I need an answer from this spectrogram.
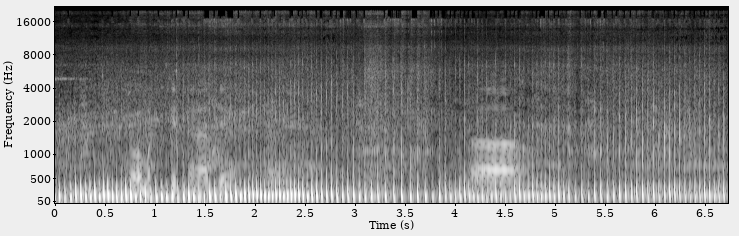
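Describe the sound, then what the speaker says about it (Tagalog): A motorcycle rolls past heading toward the mountains, its engine chugging in a loud, steady rhythm close by while someone talks over it the whole time. "dumaan nga motor mga idol, no? Patungo doon sa bundok mga idol"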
